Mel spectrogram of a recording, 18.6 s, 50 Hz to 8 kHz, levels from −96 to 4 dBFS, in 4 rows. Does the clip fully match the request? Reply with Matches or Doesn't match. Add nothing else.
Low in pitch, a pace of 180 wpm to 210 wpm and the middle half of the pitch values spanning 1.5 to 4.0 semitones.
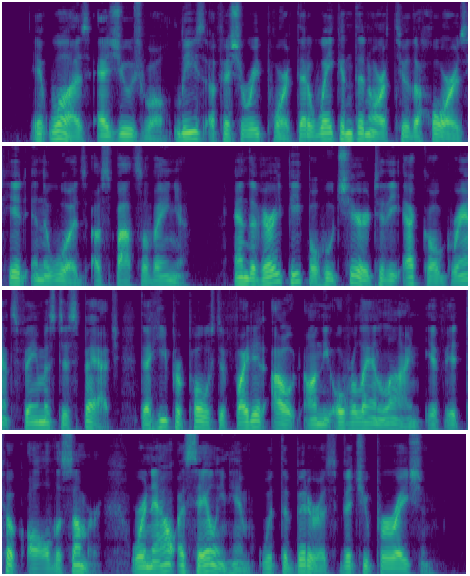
Doesn't match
